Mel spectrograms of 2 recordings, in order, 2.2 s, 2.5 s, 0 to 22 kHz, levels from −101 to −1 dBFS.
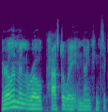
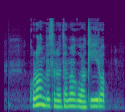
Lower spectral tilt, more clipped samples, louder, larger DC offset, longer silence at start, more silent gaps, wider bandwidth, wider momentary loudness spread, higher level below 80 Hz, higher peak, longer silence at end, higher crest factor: about the same, -6 dB/octave vs -6.5 dB/octave; neither; second, -34 LUFS vs -25 LUFS; neither; second, 0.05 s vs 0.65 s; neither; about the same, 10.5 kHz vs 11.5 kHz; first, 10 LU vs 6 LU; first, -66 dBFS vs -80 dBFS; second, -14 dBFS vs -10 dBFS; second, 0.05 s vs 0.4 s; about the same, 20 dB vs 16 dB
